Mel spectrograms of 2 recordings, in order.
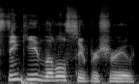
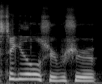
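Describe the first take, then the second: First: The phrase is said at a slow pace. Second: The phrase is said at a fast pace.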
